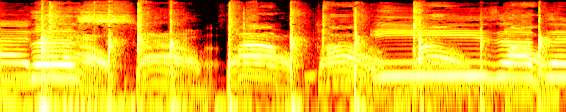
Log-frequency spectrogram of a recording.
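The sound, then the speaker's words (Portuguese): A short round of applause for a listener: scattered, irregular hand claps mixed with voiced whoops and cheering that rise and fall in pitch, fairly loud for about three seconds. “Para o menino fetiche, uma salva de palmas.”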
